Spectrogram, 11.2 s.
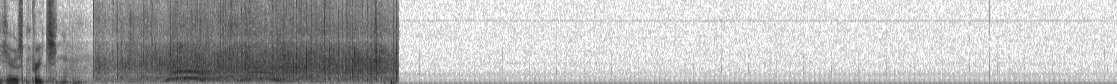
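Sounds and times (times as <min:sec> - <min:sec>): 
audience applause: 0:00.9 - 0:04.0.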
